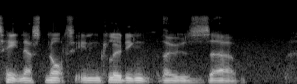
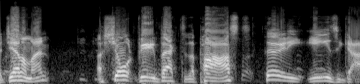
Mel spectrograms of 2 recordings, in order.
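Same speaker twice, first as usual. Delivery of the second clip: high, broad Aussie demonstration; Australian accent; 6 semitones higher, 3 dB louder than usual. Shown as a demonstration. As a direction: show how an Aussie would announce it. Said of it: "in an Australian accent".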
